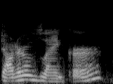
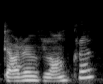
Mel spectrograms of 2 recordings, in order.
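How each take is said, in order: First: The name is said with English pronunciation. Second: The name is said with French pronunciation. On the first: "so Anglicized, it would sound like" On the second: "if we go with the French accent"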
